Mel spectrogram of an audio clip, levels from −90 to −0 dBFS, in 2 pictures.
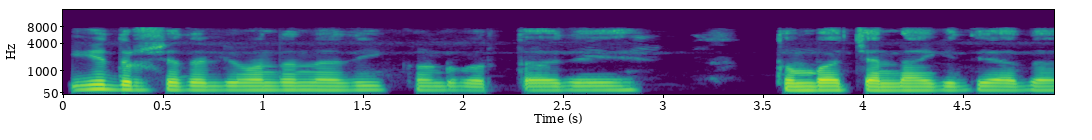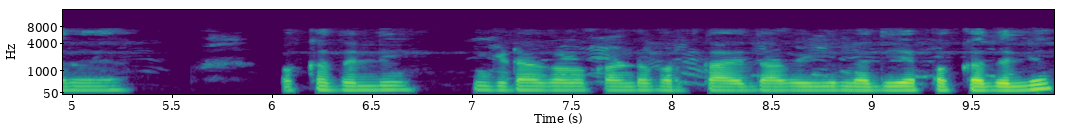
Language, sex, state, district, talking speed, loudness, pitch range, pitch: Kannada, male, Karnataka, Gulbarga, 115 wpm, -20 LUFS, 125-130 Hz, 125 Hz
